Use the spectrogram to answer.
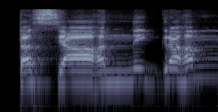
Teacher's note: निग, यहां पर ग पर हमको आघात देना है, निग्रहम। ह के ऊपर जो अनुस्वार है उसका उच्चारण हमें म ले आना है।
